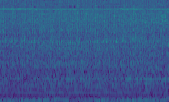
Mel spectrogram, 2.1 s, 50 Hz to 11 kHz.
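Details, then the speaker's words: 1991 Honda Civic hatch with a swapped B16A engine, warm after a test drive, charging over 14 V, radiator fan just kicked on; steady low idle with an even whooshing fan, no knocks or misses; normal idle (check-engine codes 9, 10, 14 stored). "The fan kicked on. Everything seems to be good."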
